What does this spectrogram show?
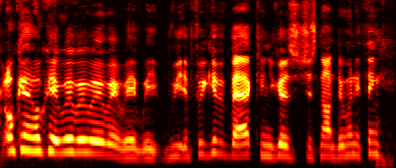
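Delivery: imitating scared teens backing down fast; panicked pleading. Panicking teens begging to stop.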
